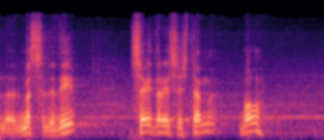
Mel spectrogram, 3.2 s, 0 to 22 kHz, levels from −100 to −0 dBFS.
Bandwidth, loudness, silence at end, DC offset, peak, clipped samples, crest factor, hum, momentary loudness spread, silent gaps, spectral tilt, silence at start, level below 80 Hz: 16 kHz; -19 LUFS; 0 s; under 0.1%; -4 dBFS; under 0.1%; 16 dB; none; 13 LU; none; -4 dB/octave; 0 s; -62 dBFS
